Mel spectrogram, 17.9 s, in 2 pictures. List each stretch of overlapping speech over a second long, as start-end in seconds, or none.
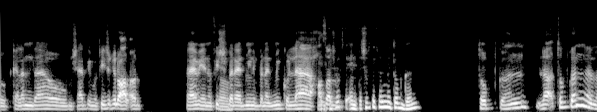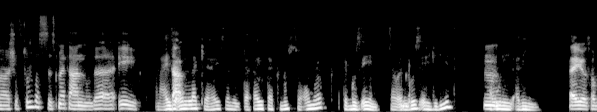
none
